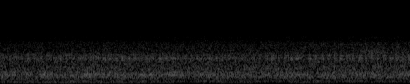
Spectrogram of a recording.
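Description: Faint, steady background hiss of room tone, with no distinct clicks or knocks.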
